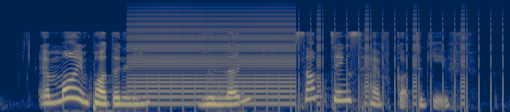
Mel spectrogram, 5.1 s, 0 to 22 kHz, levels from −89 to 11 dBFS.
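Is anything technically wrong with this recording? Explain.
Yes. From 1.27 to 2.96 s there is GSM phone buzz. A nearby 2G phone in a call sends bursts at 217 Hz, which the audio circuit rectifies into a steady, raspy buzz about 12 dB below the speech. From 2.99 to 5.03 s come GSM signalling bursts. Its user has gone silent, so the phone sends only short groups of bursts, heard as even ticks with a longer 217 Hz buzz twice a second, roughly 10 dB down, unlike the continuous buzz before.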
